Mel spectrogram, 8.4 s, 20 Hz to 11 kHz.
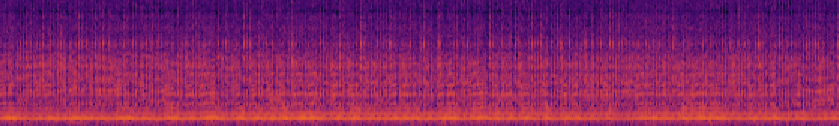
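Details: New PAW 40 TBR model engine, first break-in run on recommended PAW break-in fuel, 12x5 Grish prop, vibrating clamp-style mount; steady buzzy drone at unchanging pitch, no clean pickup, running rich and under-compressed, soft and flat.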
